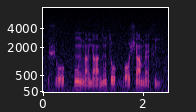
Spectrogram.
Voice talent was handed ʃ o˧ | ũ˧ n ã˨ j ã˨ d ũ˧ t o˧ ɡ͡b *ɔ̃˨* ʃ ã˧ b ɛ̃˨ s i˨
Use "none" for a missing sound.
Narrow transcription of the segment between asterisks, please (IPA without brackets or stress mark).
ɔ˨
